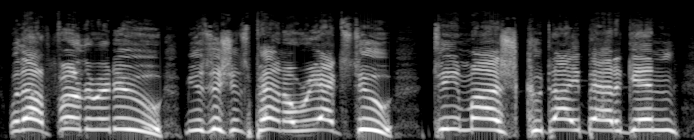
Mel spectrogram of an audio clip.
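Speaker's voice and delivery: high, loud show announcer; hype announcer. Acted.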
